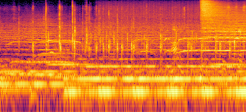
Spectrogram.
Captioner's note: attendees cheering; uplifting music continues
